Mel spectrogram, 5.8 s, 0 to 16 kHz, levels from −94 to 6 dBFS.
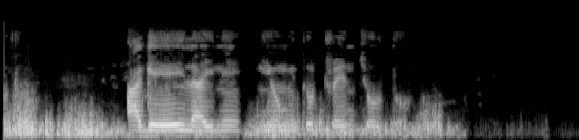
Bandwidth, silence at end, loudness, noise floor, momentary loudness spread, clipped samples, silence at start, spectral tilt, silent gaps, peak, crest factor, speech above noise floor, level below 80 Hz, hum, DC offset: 6.4 kHz; 1.25 s; -16 LUFS; -65 dBFS; 16 LU; under 0.1%; 0.05 s; -9.5 dB/octave; none; -2 dBFS; 14 dB; 50 dB; -52 dBFS; none; under 0.1%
